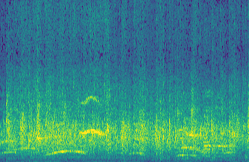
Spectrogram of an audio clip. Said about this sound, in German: Danke, ein Applaus für die Technik.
